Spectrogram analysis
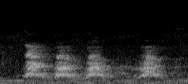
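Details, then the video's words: Dogs inside an apartment building, heard as noise pollution by neighbours: four muffled, mid-pitched barks in quick succession over about one and a half seconds, with a steady low hum behind. "noise pollution caused by dogs inside the apartment building"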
